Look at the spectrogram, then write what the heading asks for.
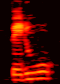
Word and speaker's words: Perú: Yo usaré de él sin ninguna diferencia, diciendo Perú y Pirú.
